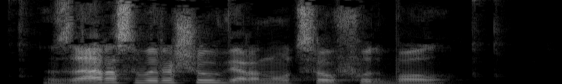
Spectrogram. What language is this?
Belarusian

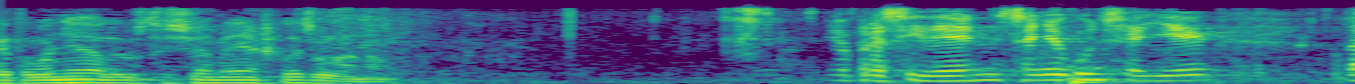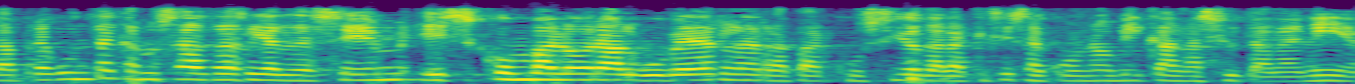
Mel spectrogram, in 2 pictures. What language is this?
Catalan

